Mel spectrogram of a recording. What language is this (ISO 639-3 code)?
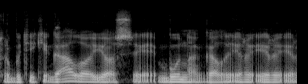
lit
